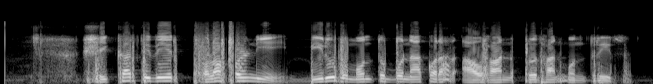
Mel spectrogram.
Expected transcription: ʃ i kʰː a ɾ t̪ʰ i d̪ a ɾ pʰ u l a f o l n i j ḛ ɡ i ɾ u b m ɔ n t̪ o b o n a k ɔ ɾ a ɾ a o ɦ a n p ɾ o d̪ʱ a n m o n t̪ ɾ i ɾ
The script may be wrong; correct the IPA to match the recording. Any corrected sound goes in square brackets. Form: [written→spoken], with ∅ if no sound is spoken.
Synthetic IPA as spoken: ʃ i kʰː a ɾ t̪ʰ i d̪ [a→e] ɾ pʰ [u→ɔ] l a f o l n i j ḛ [ɡ→b] i ɾ u b m ɔ n t̪ o [b→bː] o n a k ɔ ɾ a ɾ a o ɦ a n p ɾ o d̪ʱ a n m o n t̪ ɾ i ɾ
